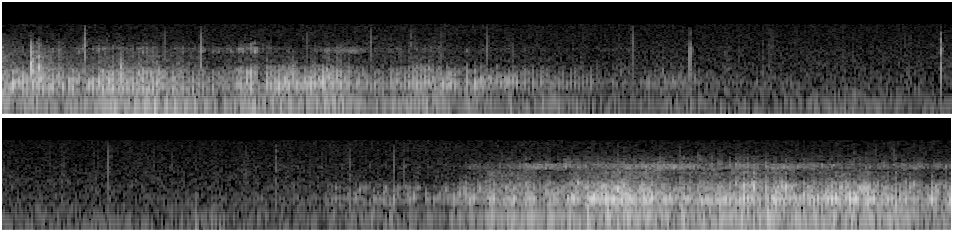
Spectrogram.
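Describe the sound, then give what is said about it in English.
A motorboat engine runs with a steady, throbbing drone that eases back for a few seconds mid-way, then swells louder again toward the end, with no voices. “Hop in the boat and we'll get going.”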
